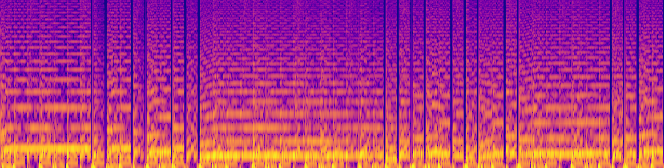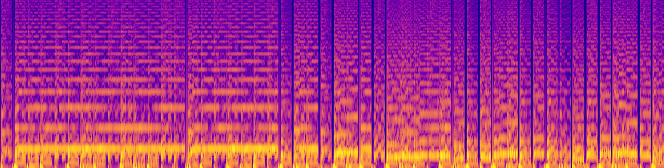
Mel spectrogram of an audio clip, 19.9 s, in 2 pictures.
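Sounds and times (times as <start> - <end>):
ballad on MOS6581R2 sound chip: 0.0 - 19.9.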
